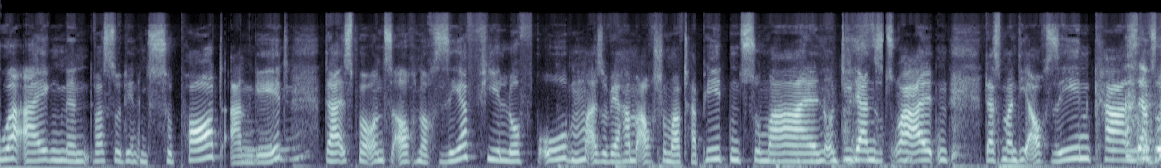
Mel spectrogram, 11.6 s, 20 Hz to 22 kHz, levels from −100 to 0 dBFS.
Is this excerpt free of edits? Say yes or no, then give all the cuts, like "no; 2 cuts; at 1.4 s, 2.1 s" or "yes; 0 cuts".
no; 6 cuts; at 0.9 s, 1.4 s, 3.9 s, 5.4 s, 6.8 s, 8.8 s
